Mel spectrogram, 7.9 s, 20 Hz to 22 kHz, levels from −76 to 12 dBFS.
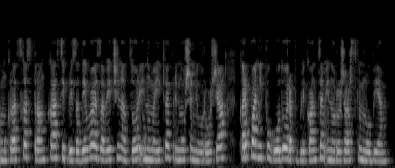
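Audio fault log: Throughout, transcoding between lossy codecs: the speech sounds dull, with nothing above 8.4 kHz, and the different coding artefacts are heard together. The likely cause is a chain of lossy encodes, which the sound suggests went MP3 at a very low bitrate, then AAC, then MP3 again. Each later encoder spent its few bits reproducing the earlier damage while adding its own, and the lowest band limit in the chain held.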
